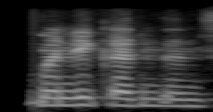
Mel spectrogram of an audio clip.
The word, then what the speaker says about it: Manikandan: first question is for manikandan sir sir am I pronouncing your name correct yeah you're right manik yeah you're right yeah yeah hi sir so my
